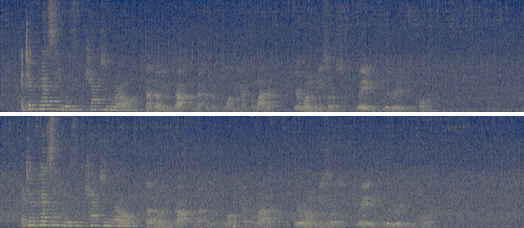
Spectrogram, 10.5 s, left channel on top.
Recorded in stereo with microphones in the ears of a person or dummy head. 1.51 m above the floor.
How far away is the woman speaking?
About 0.6 m.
